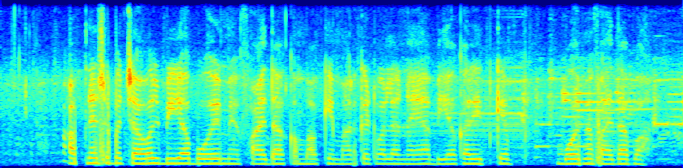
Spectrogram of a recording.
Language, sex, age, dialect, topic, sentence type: Bhojpuri, female, 18-24, Southern / Standard, agriculture, question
